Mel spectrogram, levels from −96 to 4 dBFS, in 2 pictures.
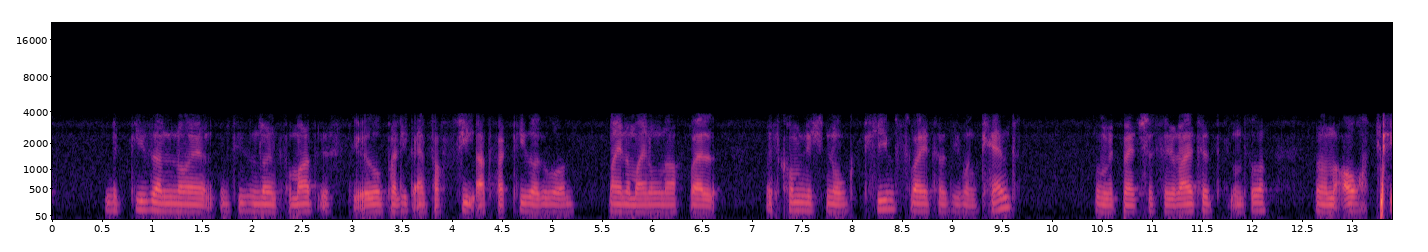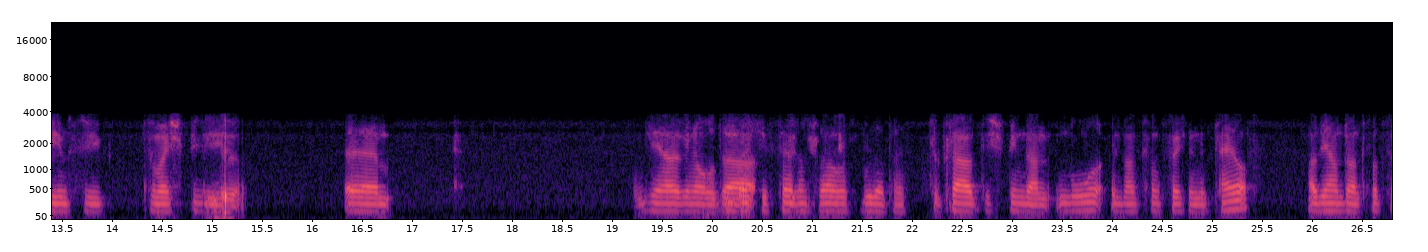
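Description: The whole 27-second speech clip carries the sound of the GSM full-rate codec. The band runs from about 150 Hz to 3.4 kHz. The codec rebuilds the voice from a vocal-tract model fed by sparse, regular pulses. That leaves a clear buzzy, gravelly roughness. The coarse texture fits a 13 kbps full-rate link. The lowest bass is also trimmed, as call microphone processing normally does.

GSM bit errors come next, at 7.18 to 7.26 s, 13.24 to 13.36 s, 14.90 to 15.19 s and 19.91 to 19.99 s. Corrupted bits reached the decoder. Wrong filter, pitch or gain values twisted the spectrum or spiked the level for short frames. Each burst sounds like a squawk, pop or gargle. The error rate points to roughly 2 percent of bits flipped. The third burst is the longest.

Then the voice itself drops. At 20.44 to 20.48 s it dips by about 15 dB. From 20.94 to 21.55 s it falls away harder, by about 30 dB, for around half a second. 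The likely cause is speech suppressed in double talk. With both sides talking, the echo canceller could not tell the talker from the far-end echo. It turned the talker down too.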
